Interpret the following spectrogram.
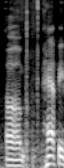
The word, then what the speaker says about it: Happy: I was called, and we lived in Mexico, and J is pronounced Ha, and P is pronounced Pei, so I was Happee, and I became Happee.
